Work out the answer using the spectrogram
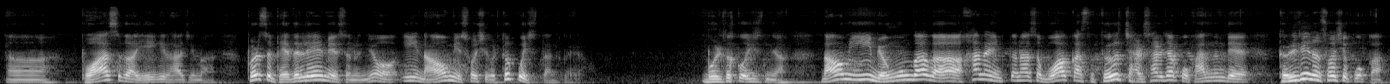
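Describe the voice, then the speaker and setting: A middle-aged man with a Gyeongsang accent preaching a sermon, firing off rhetorical questions in an animated way. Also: on the high side, normal speed. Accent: Gyeongsang Korean. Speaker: pastor.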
